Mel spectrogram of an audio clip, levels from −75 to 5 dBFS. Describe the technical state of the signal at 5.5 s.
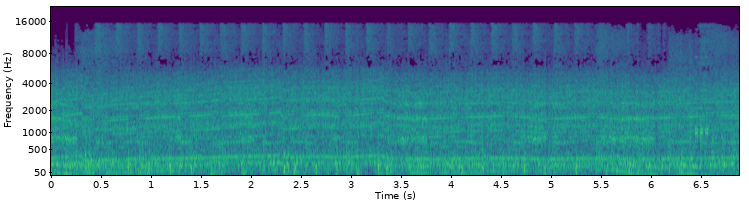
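At 5.5 s the signal carries a block size mismatch (truncated), present for the whole clip. Each block's tail is discarded, which fits 512-sample blocks being cut short. This gives a 138 Hz buzz and audio running 1.6 times fast at near-normal pitch. A spectrogram shows evenly spaced vertical seams, and the waveform breaks every 7.2 ms.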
